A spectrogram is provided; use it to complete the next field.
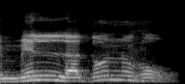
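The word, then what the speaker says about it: مِن لَدُنْهُ: Now, when we read them together, we will not pronounce the noon, but lam will pronounce twice.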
